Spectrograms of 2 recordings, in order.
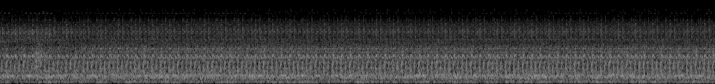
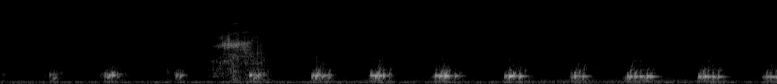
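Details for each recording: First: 2014 Volkswagen Tiguan 2.0 TSI idling during a coolant drain, fill and bleed. It holds an even petrol idle with a light, steady tick and no misses; the cooling fans come on and coolant flows steadily. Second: 2014 Volkswagen Tiguan 2.0 TSI cooling system drain, fill and bleed: irregular wet gurgles and burps over a low steady hum as the radiator hose is squeezed; trapped air bubbling through the coolant.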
